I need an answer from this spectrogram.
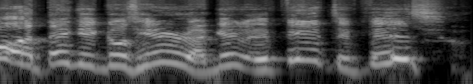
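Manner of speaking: high, silly mock worker voice; mock dim assembler. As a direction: squeak out a clueless worker. Mocking assembler fitting wrong parts.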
